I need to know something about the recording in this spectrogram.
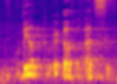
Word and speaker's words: Bilgert: Christian Schneider, Bilgert. Yeah, how is it pronounced? Bilgert. Yeah, that's very Swedish.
